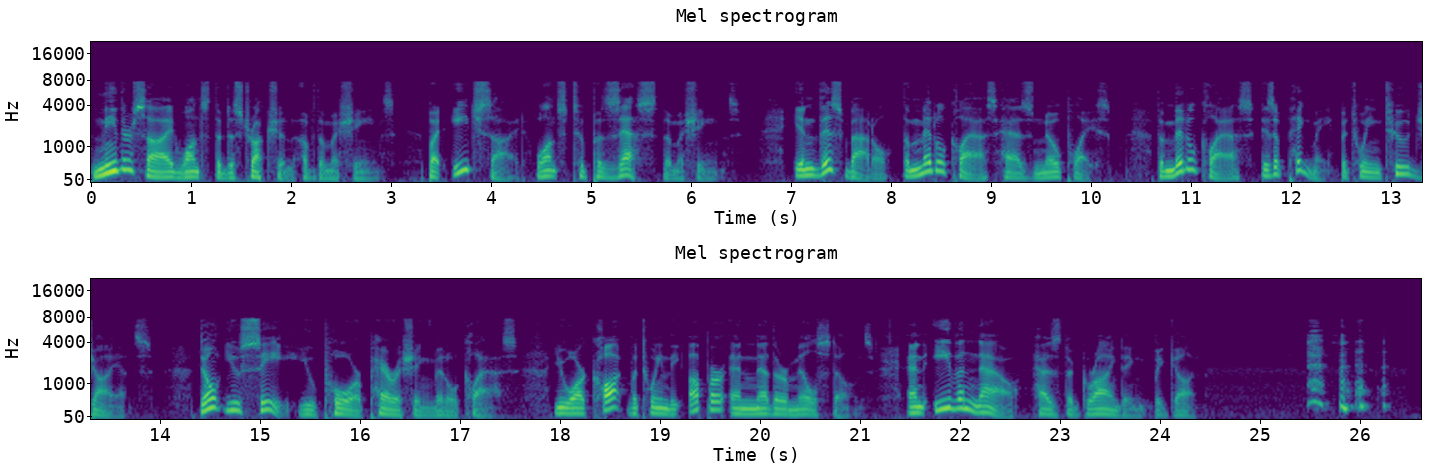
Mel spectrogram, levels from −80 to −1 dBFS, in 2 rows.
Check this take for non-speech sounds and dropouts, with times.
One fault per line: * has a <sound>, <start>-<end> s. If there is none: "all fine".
* has a laugh, 25.4-26.3 s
